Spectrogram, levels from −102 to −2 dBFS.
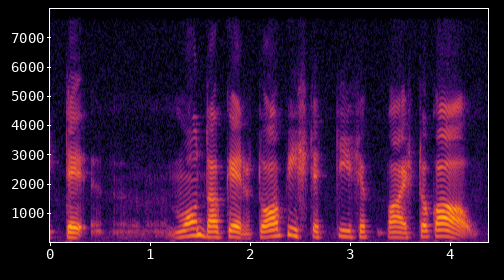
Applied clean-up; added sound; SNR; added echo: none; none; none; none.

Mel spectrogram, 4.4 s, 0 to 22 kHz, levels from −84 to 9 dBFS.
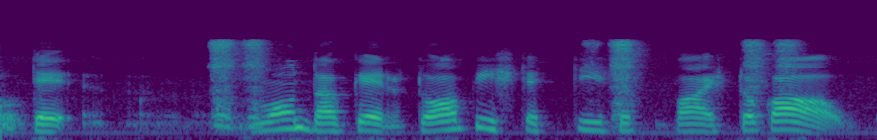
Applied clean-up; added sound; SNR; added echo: none; Respiratory sounds; 13 dB; none.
